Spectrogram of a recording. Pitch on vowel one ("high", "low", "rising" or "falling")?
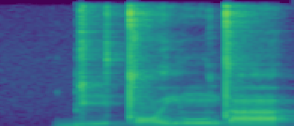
low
